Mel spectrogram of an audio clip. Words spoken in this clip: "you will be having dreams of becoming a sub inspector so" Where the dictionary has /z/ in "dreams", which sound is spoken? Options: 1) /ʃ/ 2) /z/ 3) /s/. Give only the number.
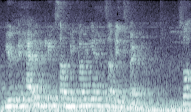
3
